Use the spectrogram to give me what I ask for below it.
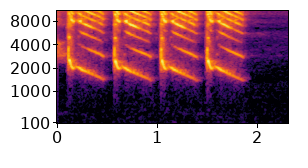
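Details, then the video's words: A male Northern Cardinal gives its classic spring territorial song, four clear, loud whistled notes, each sliding sharply downward, about two per second, like 'cheer cheer cheer cheer'. "So, uh let's try the classic northern cardinal song."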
